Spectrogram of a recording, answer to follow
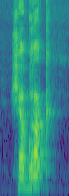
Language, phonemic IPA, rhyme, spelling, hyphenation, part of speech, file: Dutch, /ʃaːˈbrɑk/, -ɑk, sjabrak, sja‧brak, noun, Nl-sjabrak.ogg
- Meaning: saddlecloth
